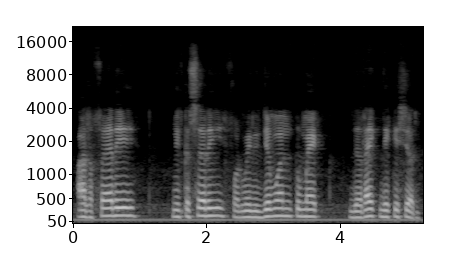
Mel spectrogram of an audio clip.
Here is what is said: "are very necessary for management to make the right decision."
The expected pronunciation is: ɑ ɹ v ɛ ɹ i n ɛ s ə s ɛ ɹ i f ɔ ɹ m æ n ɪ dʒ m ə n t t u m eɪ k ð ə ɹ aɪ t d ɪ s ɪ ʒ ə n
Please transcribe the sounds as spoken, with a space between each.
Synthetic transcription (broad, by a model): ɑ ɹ f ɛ ɹ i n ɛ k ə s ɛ ɹ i f ɔ ɹ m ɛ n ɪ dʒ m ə n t t u m eɪ k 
